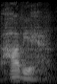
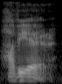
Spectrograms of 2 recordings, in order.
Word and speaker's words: Javier: Javier. Beg pardon, sir? Javier, not Javier. The J is silent. You pronounce it like a ha.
